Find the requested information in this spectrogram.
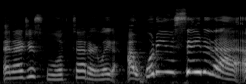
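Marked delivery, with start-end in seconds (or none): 1.3-2.4 high, fast, stunned squeak of disbelief; baffled squeak. Retold or imitated. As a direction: squeak it out, totally thrown. Shocked reaction to sister.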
